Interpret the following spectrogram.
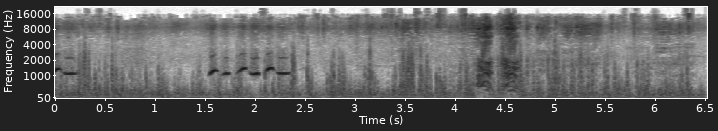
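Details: Male Kangal dogs after a female dog whimper in short wavy pitched whines at the opening and again in a rapid burst of four or five, then a brief harsh noise follows amid steady rural background rumble.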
